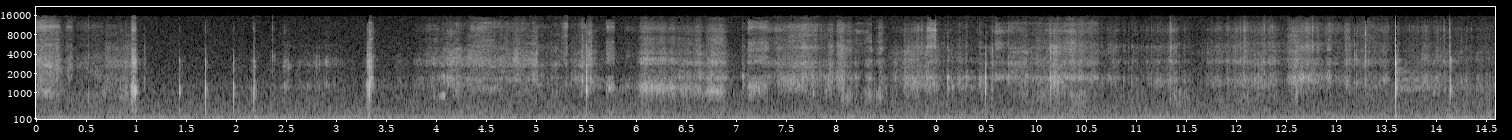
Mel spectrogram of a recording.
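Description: Fingertips rub the carved lid and engraved front panel of a tiny hollow carved wooden music box held in both hands, making soft, bright scratchy rubbing textures. Short, sharp clicks and ticks stand out above the quiet rubbing, and a faint steady low hum runs underneath throughout.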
